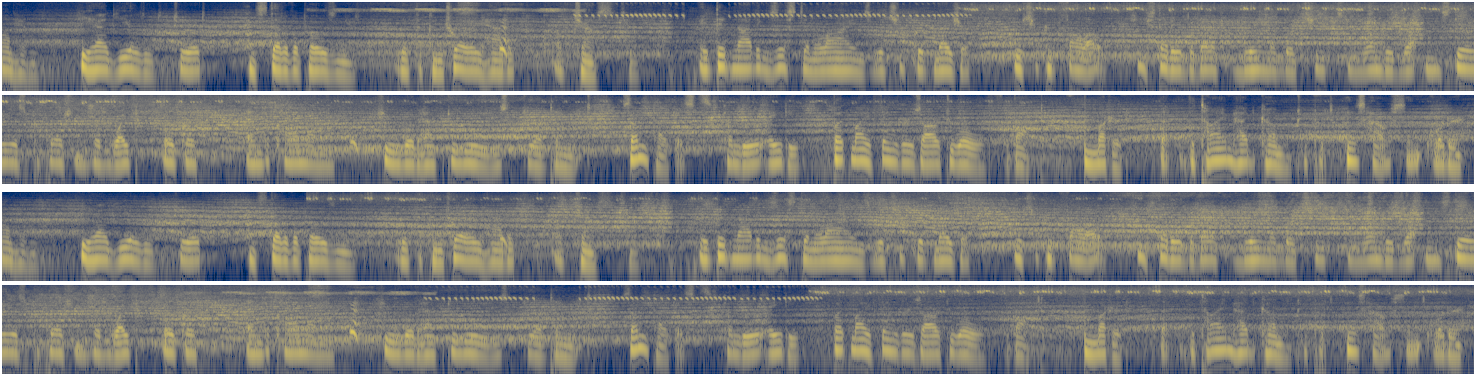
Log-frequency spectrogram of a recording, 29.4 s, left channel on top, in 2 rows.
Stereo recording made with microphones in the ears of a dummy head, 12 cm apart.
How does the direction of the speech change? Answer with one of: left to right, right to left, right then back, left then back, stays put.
stays put.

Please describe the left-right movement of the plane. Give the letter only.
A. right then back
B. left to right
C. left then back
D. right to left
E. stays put
D.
